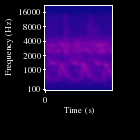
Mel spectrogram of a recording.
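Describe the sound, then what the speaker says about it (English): Siren sounding at a girls' hockey tournament match, a steady rising-and-falling wail repeated about three times a second, loud and alone. "the siren going on"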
